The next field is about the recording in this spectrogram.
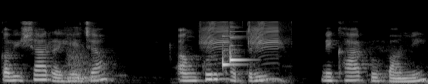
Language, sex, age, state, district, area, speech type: Sindhi, female, 45-60, Uttar Pradesh, Lucknow, urban, spontaneous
